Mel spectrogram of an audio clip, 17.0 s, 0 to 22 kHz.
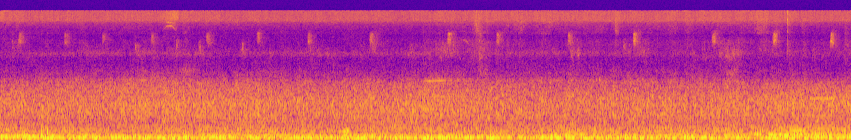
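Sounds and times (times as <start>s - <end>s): small birds chirping: 1.2s - 17.0s
steady low rumble: 6.0s - 17.0s.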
